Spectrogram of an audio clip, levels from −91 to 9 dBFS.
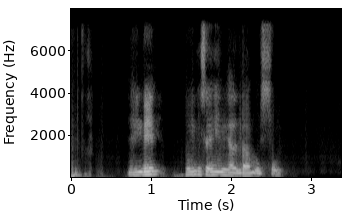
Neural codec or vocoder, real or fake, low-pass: codec, 16 kHz, 1 kbps, FreqCodec, smaller model; fake; 7.2 kHz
